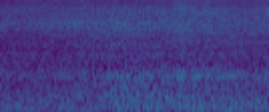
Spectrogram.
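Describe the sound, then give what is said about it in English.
A steady, low wash of ocean surf on a beach rolls on without pause, a soft roar of waves with no distinct individual crashes and no voices. “I don't know if you guys can hear the waves crashing, but we are back at the beach”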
